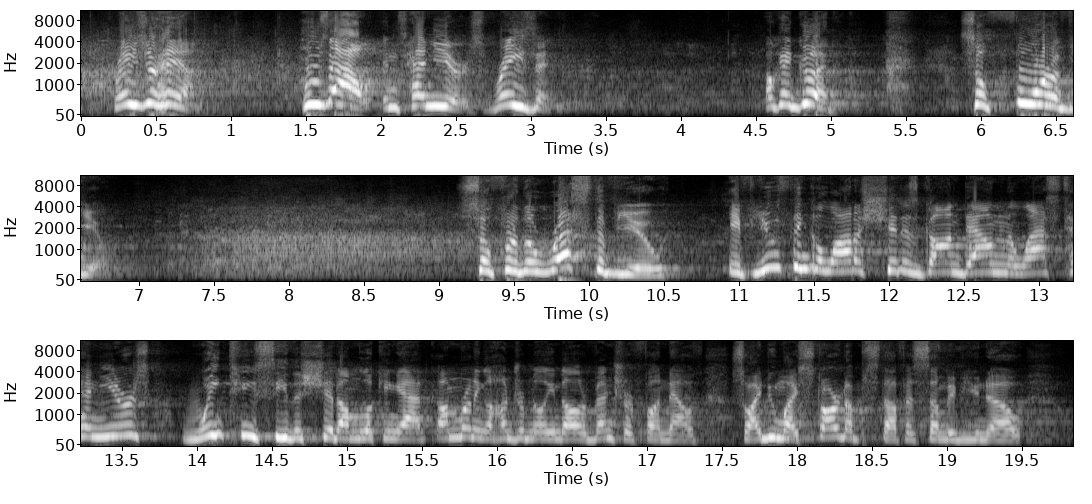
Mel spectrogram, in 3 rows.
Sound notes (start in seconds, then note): 7.0 audience laughter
